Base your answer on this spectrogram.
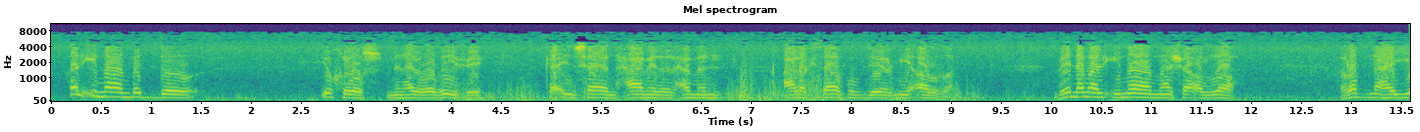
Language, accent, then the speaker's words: Arabic; Syria; هذه عندنا في الشام في سوريا مشهور هذا الحديث، وجئت هنا وسمعته أيضا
